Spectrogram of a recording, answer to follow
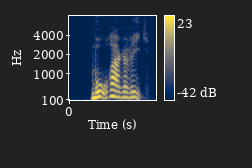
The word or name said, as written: morakkeri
